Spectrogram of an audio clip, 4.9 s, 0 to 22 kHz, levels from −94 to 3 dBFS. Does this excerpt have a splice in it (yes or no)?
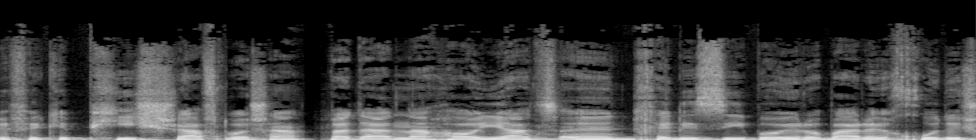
yes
